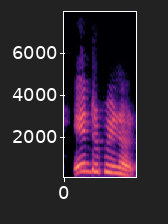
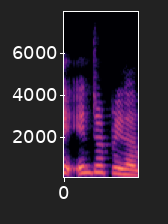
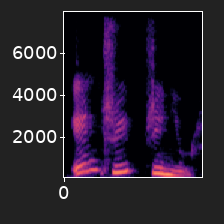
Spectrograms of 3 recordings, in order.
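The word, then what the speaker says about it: entrepreneur: এন্টারপ্রেনার, আমরা অনেকে এন্টারপ্রেনার বলে থাকি, বাট উচ্চারণটাকে ঠিক মতো করো, এন্ট্রিপ্রেনার। বা তুমি যদি অ্যাকচুয়াল যেভাবে বানানো হয়েছে সেভাবে করতে চাও, এন্ট্রিপ্রেনিউর, এন্ট্রিপ্রেনিউর, এন্ট্রিপ্রেনিউর, এন্ট্রিপ্রেনিউর, এভাবে উচ্চারণ করবে, প্রেনিউর। তাইলে দেখো এখানে কিন্তু টার না ট্রি, এটা আগে খেয়াল করবে, এবং নার না নিউর, এন্ট্রিপ্রেনিউর।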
